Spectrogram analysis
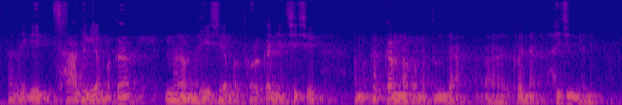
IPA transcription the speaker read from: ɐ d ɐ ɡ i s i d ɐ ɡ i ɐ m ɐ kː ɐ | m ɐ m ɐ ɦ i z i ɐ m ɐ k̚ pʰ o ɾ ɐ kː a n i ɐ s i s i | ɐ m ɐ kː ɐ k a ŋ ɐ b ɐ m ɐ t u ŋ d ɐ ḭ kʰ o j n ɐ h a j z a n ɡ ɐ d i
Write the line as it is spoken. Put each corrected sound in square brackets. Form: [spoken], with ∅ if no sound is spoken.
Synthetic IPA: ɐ d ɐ ɡ i s [a] d ɐ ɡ i ɐ m ɐ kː ɐ | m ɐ m ɐ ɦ i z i ɐ m ɐ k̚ [tʰ] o ɾ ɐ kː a n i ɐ s i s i | ɐ m ɐ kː ɐ k a ŋ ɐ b ɐ m ɐ t u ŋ d ɐ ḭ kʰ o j n ɐ h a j z [i] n ɡ ɐ [n] i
